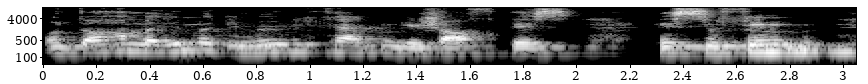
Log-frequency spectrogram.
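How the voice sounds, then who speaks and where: Speaking at a moderate pace, a man uses a high-pitched voice with a dark, mellow tone and lively intonation. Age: 50s. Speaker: tax advisor, firm partner. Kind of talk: interview.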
